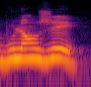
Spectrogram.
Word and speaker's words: boulanger: des problèmes par exemple boulanger là si on prononce le r ça devient le féminin boulangère pareil que ouvriers ouvrière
